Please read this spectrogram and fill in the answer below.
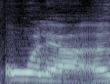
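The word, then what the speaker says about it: Оля: The Olga from Kyiv office pronounce it Olga. Ola. She says Oля.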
